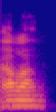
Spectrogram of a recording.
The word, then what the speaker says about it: Alla: juga menggunakan kata Allah tulisannya a l l a saya bacanya Allah karena di ini enggak pakai tasdid i ya enggak ada tasdidnya ya enggak ada tasdidnya jadi bacanya Allah mereka menggunakan kata Allah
